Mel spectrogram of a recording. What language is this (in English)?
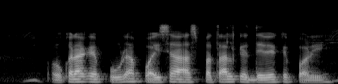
Bhojpuri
